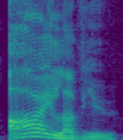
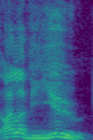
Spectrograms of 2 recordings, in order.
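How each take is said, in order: First: The stress is on the word I. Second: The stress is on the word you. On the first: It is me, not someone else, who loves you. "If you stress the first term" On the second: It is you and nobody else. "and nobody else"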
